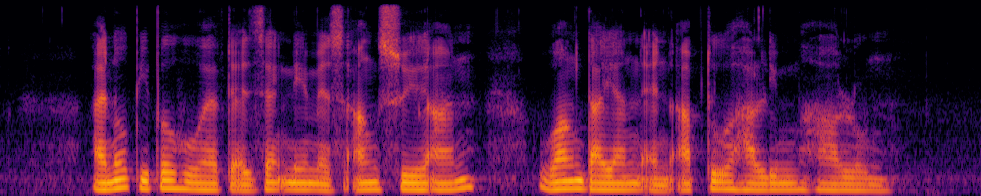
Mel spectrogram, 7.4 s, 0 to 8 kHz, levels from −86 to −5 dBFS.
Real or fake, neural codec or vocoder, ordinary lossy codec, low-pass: real; none; none; 7.2 kHz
